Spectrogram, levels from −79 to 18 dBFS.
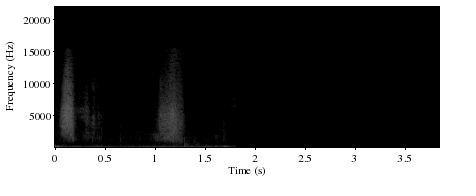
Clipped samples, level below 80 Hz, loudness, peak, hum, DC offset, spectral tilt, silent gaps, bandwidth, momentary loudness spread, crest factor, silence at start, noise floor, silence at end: under 0.1%; -68 dBFS; -46 LUFS; -28 dBFS; none; under 0.1%; 0.5 dB/octave; none; 15.5 kHz; 23 LU; 24 dB; 0 s; under -90 dBFS; 2.05 s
